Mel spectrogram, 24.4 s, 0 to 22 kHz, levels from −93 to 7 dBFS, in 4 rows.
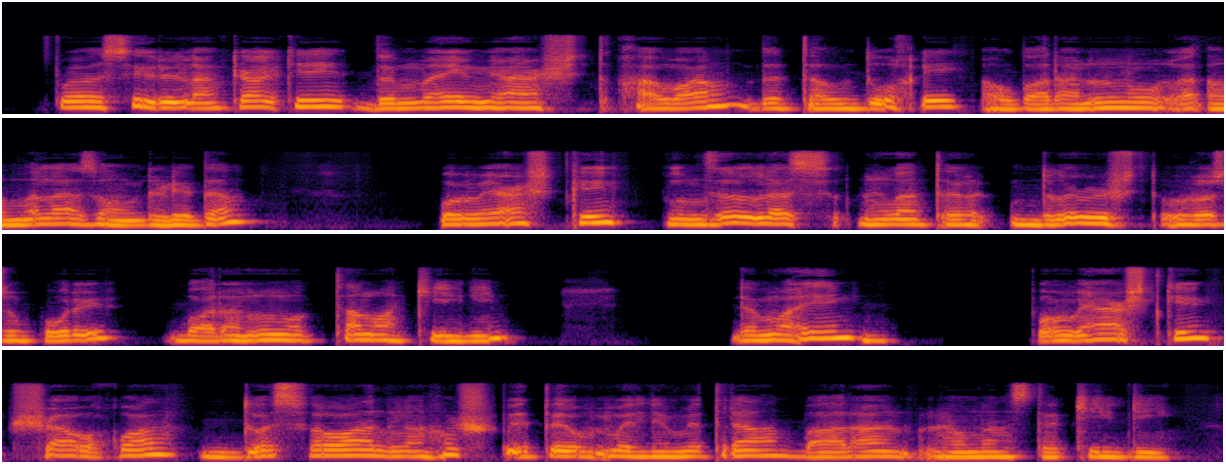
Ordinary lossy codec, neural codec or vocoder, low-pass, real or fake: none; codec, 16 kHz, 1 kbps, FunCodec, trained on LibriTTS, 50 frames a second; 7.2 kHz; fake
